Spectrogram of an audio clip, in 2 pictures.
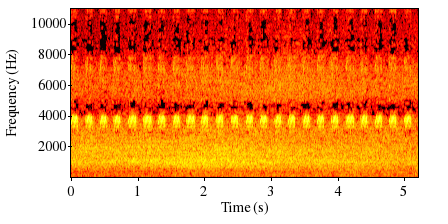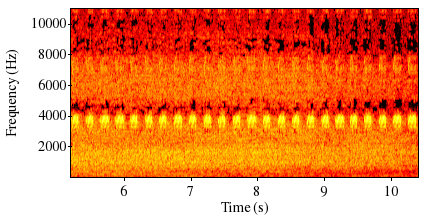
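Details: Courting cricket in the night: a string of bright, high chirps keeping an even beat, partly veiled by a loud steady hiss that eases toward the end.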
